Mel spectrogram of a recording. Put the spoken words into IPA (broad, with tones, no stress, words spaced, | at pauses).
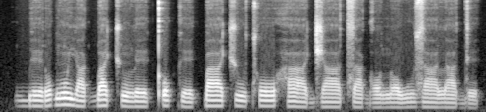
ɡ͡beː˨ɾo˦ɡʷũ˦ja˨ ɡ͡ba˦t͡ʃũ˨leː˨kʼo˦ keː˨k͡paː˦ t͡ʃu˦˨tʰoː˦haː˦˨ d͡ʒaː˨t͡sa˨ ɡɔ˨nɔ˨ wu˨zaː˨la˨ de˨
